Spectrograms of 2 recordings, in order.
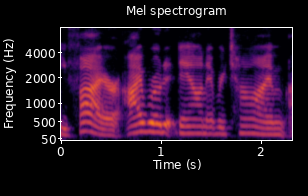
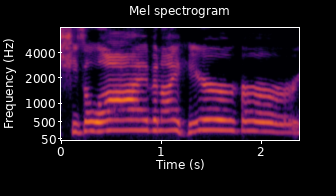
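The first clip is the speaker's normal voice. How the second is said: mock screamed, high, frantic outburst; 6 semitones higher than usual. Retelling a film scene where a character screams: imitating a character screaming. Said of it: "he screams".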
